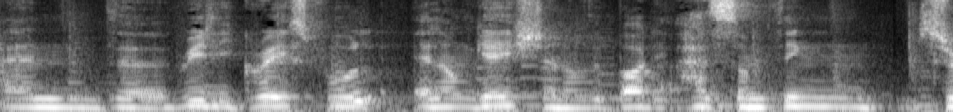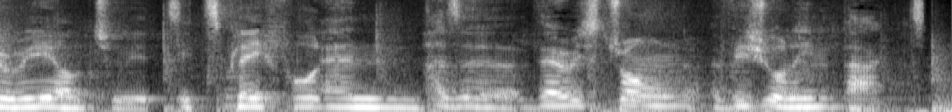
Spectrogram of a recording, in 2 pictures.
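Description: Faint music plays in the background as a man with a very deep, low voice speaks at a fairly slow pace. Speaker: auction house design specialist. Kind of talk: interview answer. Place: hall. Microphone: lapel.

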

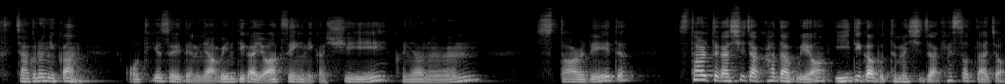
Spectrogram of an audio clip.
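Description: On a very clean recording with a silent background, a man of medium pitch talks at a fairly slow pace with vocal fry and very wide pitch swings. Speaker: English teacher. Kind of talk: lecture.

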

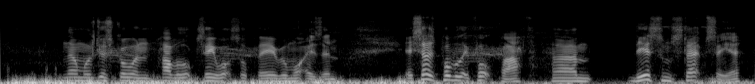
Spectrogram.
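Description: Over loud background noise, a man's voice comes through in a dry sound with no echo. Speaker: village walk vlogger. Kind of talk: casual vlog chat. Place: street. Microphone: phone near.

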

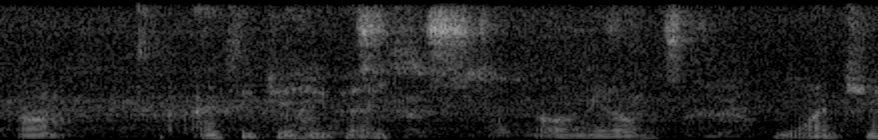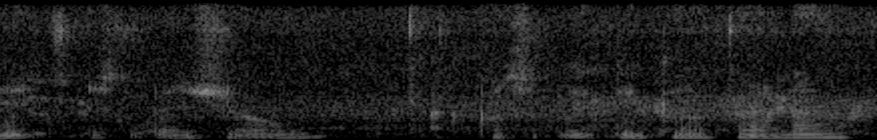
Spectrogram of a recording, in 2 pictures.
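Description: Over noticeable background noise, a man speaks at a fairly slow pace, pausing long and often. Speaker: vlogger reviewing a TV show. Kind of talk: casual talk to camera, TV show review. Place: home room. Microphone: webcam.

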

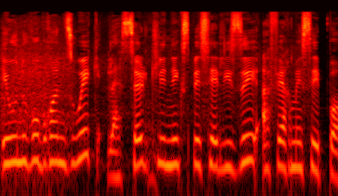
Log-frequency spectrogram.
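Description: In a Quebec accent, a woman with a fairly high pitch talks at a moderate pace in a dry, close sound with no echo. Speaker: TV news reporter. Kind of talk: newsreading, scripted TV report narration. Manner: formal, measured, even-paced.

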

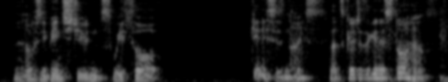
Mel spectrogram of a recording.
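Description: A man speaks with lively intonation. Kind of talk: casual vlog chat. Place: home room. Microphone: webcam.

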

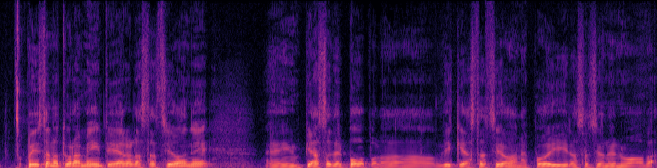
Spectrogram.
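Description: His tone is dark and mellow, at a medium pitch with ordinary pitch variation. The man keeps a fairly quick pace. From Liguria, Italy. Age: 60s. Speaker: interviewee recalling local history; interviewee. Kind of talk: oral history interview. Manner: halting, with fillers. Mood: calm, reflective storytelling. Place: studio.

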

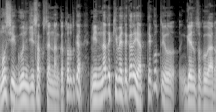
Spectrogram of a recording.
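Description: A man talks very fast at a medium pitch, his voice swinging very widely in pitch and greatly in loudness. The background is quiet. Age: 60s. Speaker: photographer and commentator; commentator. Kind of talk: monologue commentary. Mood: critical, animated. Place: studio.

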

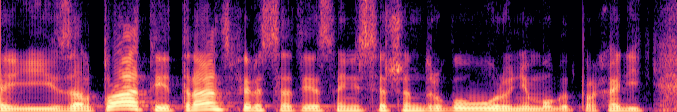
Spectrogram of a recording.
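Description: A fairly high-pitched man's voice against a quiet background. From Siberia, Russia (Omsk); Siberia, Russia. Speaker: economist and football fan; guest. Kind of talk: casual chat. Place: office.

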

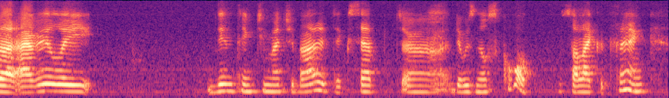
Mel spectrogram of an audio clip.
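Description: A woman speaks at a moderate pace in a dark, mellow, somewhat breathy tone with monotone, flat intonation. She leaves long, frequent pauses over light background noise. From Belgium, Liège; Belgium. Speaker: Holocaust survivor and resistance veteran. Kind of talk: oral history interview. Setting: at her home. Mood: reflective, somber. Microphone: old recording.

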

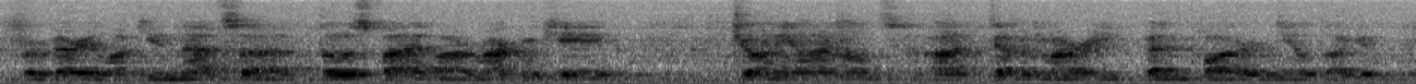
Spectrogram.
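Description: A man at a fairly quick pace, with noticeable background noise and audible room echo. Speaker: council member. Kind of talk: meeting remarks. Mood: warm, appreciative. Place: meeting room. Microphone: podium.

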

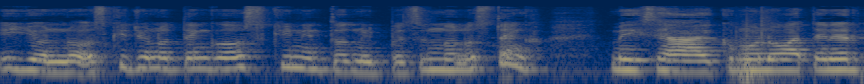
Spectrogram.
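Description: A woman talks at a very fast pace in a fairly high voice. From Colombia. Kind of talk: personal anecdote; live-streamed talk. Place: home room. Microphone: webcam.

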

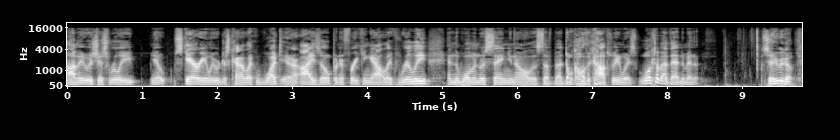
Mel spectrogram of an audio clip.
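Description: A man talks at a very fast pace with fairly even intonation over a quiet background. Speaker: video creator. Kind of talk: casual vlog chat. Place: home room. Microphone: studio mic.

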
